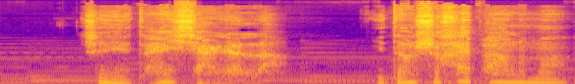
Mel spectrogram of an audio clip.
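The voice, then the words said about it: Soft whispered speech. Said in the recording (Chinese): “小声耳语”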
